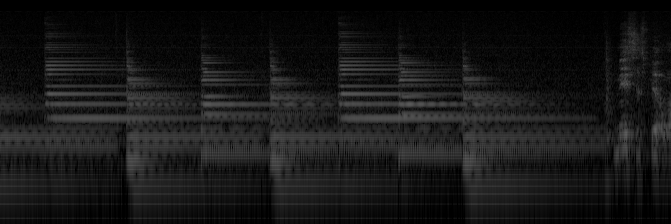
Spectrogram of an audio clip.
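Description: Plucked acoustic guitar notes and chord tones for a song ring out one by one, each decaying before the next, in a slow, clear phrase.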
